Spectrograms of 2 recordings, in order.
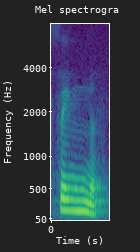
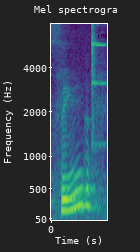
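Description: First: The word ends in a nasal with no g. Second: The word ends with a clear hard g sound. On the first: The speaker calls it right. "Actually ಅದರ ಉಚ್ಚಾರಣೆ ಏನು?" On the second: The speaker calls it wrong. "ಅಲ್ಲಿ ಗ ಗ ಬರುತ್ತೆ"

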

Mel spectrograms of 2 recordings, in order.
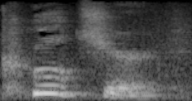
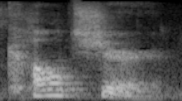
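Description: First: The first vowel is a long U sound. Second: The first vowel is a short U sound. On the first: The speaker calls it wrong. "there's a tendency to say culture. But it's not culture" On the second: The speaker calls it right. "that's a short U sound"

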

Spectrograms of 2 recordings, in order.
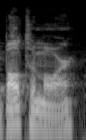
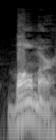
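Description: First: All three syllables are said clearly. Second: The middle sounds are dropped into two syllables. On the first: This is how outsiders say the name. "They don't say Baltimore" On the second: This is how locals say the name. "They say, Balmer, hun"

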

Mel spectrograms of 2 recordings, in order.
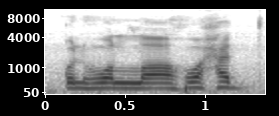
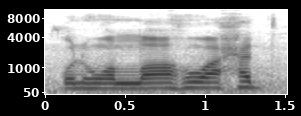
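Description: Both takes have the same delivery.

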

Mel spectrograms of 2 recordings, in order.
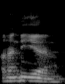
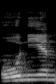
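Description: First: The word starts with a short 'uh' vowel. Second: The word starts with an 'o' vowel. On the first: The speaker calls it right. "Yes, अनियन" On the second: The speaker calls it wrong. "ओनियन नाही"

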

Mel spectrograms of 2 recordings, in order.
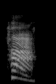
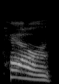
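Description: First: The R sound is dropped after the vowel. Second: The R sound is clearly pronounced after the vowel. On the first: This is how it is said in Boston. "everyone in my family says park" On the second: This is how it is said in Hebrew and New York. "You got to pronounce that R"

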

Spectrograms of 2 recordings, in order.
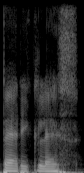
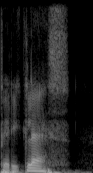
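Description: First: It is stressed the Latin way. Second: It is stressed the Greek way. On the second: "ma in greco sarebbe Pericles"

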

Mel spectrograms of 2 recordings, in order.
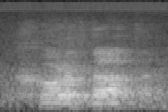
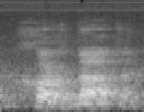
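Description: The two takes are said the same way.

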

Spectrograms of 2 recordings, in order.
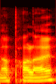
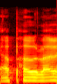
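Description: First: The ending does not sound like polo. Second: The ending sounds like the word polo. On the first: The speaker calls it right. "instead of" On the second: The speaker calls it wrong. "associate it kind of like with the with the polo mints"

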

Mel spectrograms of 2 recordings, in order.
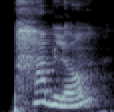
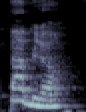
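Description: First: The P is released with a strong puff of air. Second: The P is released with very little puff of air. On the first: This is how an English speaker says the P. The speaker calls it wrong. "Instead of saying Pablo" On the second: This is how a Spanish speaker says the P. The speaker calls it right. "make the P's less airy. ... say Pablo"

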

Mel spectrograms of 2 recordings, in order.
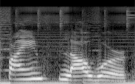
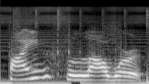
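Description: No difference in how they are said.

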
